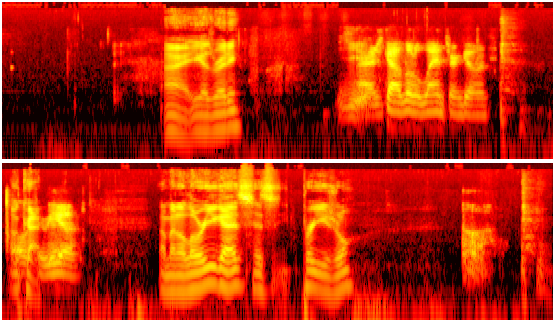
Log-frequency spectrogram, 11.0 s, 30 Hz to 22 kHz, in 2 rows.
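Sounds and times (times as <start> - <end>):
speech: 1.6 - 2.6, 3.4 - 6.4, 7.1 - 9.1
person coughing: 4.9 - 5.3, 10.1 - 11.0
throat clearing: 10.1 - 11.0.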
